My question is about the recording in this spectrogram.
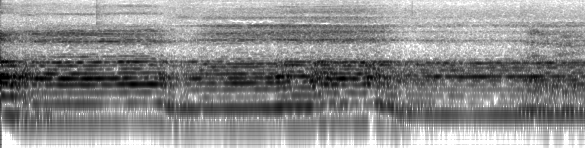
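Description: Low male voices singing softly on long held notes, stepping to new pitches about a second in and again near the end.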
